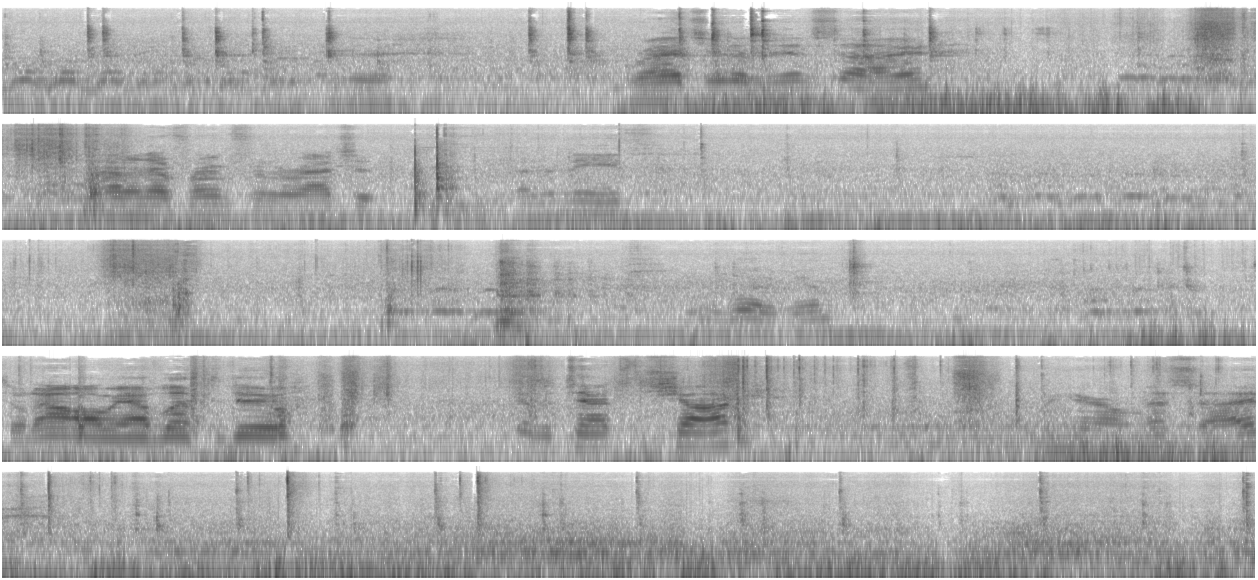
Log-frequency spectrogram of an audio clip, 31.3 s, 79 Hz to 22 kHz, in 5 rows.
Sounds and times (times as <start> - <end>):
Speech: 3.1 - 4.8, 6.7 - 8.2, 8.8 - 9.6, 16.0 - 16.8, 18.8 - 20.3, 21.4 - 22.6, 24.0 - 25.3.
